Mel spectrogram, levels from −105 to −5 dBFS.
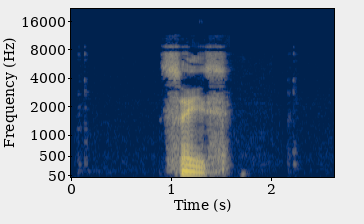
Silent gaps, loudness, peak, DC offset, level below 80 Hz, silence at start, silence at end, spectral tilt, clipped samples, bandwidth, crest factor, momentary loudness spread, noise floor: none; -28 LUFS; -10 dBFS; under 0.1%; -48 dBFS; 0.9 s; 1.1 s; -5.5 dB/octave; under 0.1%; 9.2 kHz; 24 dB; 18 LU; under -90 dBFS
